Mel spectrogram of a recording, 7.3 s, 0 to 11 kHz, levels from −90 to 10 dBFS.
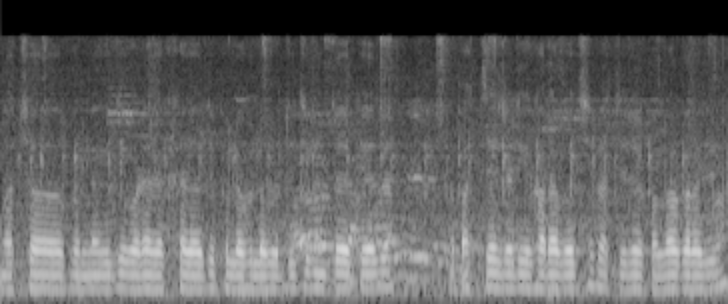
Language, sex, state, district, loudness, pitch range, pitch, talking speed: Odia, male, Odisha, Khordha, -16 LUFS, 110-120 Hz, 115 Hz, 150 wpm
